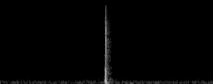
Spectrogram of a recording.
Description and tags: A person getting hit in the back of the head.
